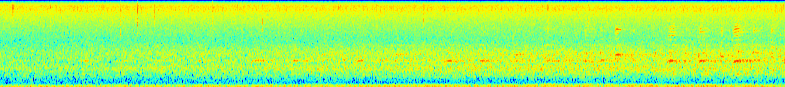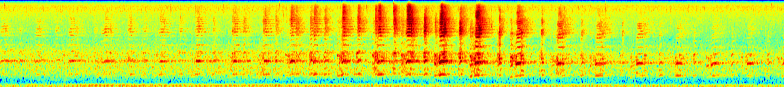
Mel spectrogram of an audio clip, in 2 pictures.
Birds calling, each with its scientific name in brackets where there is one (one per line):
Canada Goose (Branta canadensis)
